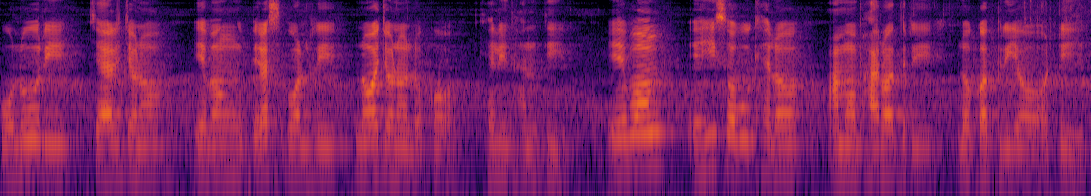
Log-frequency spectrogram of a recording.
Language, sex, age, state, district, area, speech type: Odia, female, 45-60, Odisha, Balangir, urban, spontaneous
